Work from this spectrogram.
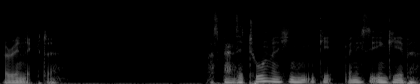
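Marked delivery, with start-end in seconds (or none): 2.1-4.2 tense question. Acted. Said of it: "fragte Ron angespannt".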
